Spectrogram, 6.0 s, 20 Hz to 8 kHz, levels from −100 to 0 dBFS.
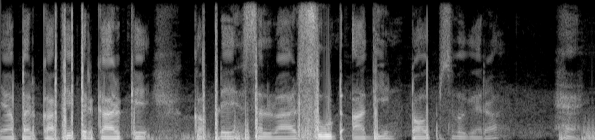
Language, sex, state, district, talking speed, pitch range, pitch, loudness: Hindi, male, Uttar Pradesh, Lucknow, 120 wpm, 105-120 Hz, 110 Hz, -19 LUFS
